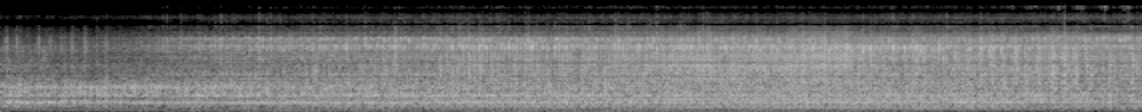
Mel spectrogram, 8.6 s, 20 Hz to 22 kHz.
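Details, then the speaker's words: Restored HDC DPMINI15 mini drill press, likely early 2000s, stored about 10 years, anemic motor, belt on slowest speed, drilling a large hole: steady motor drone with even cutting hiss, no knocking or squeal; normal drilling. "It makes holes in wood, aluminum, and mild steel. I'll call that a success."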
